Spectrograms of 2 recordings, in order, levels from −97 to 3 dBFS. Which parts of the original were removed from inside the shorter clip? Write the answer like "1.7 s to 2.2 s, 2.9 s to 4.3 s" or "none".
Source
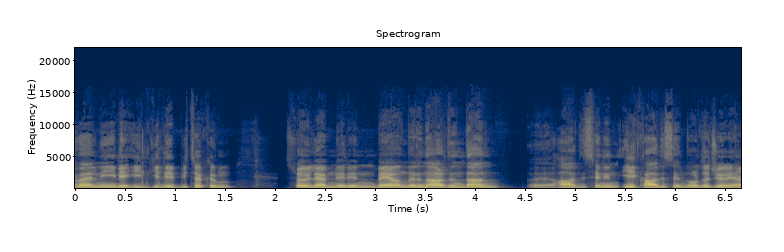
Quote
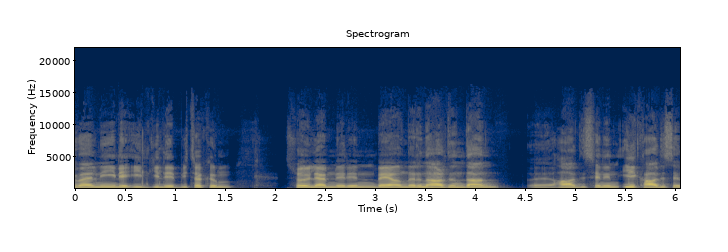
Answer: none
